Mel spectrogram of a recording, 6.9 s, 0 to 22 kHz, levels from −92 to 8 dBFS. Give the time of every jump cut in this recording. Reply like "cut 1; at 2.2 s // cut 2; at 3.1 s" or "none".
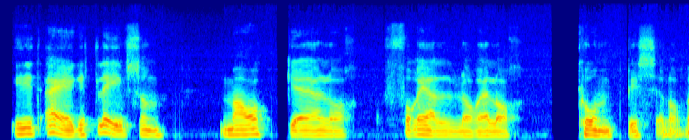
none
